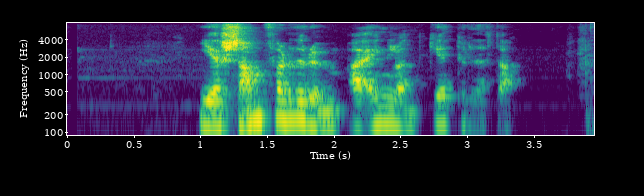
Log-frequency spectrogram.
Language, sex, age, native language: Icelandic, male, 18-19, Icelandic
